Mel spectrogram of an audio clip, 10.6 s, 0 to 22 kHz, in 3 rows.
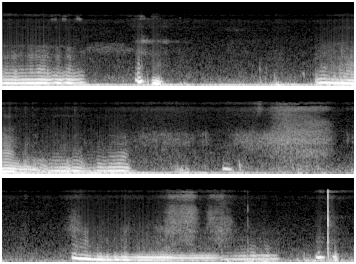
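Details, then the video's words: Snoring from a 6.5 kg hairless cat in a quiet room. Several low, rasping, harmonic snores of one to two seconds each, some sliding slightly downward in pitch. Soft breathing noises and faint room hum fill the gaps. "6,5kg hairless cat’s snoring zzzz🙀🙀🙀毛なし猫さんのイビキ"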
